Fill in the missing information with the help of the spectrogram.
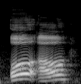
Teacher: ओ औ कंठ्योस्ट या कंठ ओष्ठ है ना। क्योंकि ओ कंठ से आवाज आ रही है।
